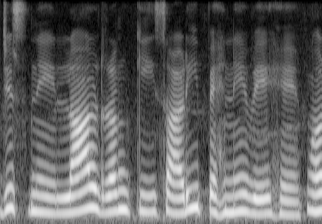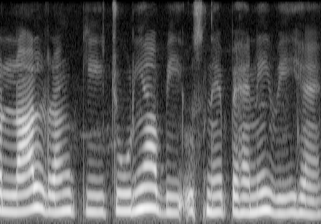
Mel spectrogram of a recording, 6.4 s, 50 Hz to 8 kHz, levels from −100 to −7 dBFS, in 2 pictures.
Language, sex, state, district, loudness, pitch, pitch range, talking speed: Hindi, female, Uttar Pradesh, Ghazipur, -20 LUFS, 220 Hz, 205-235 Hz, 160 wpm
